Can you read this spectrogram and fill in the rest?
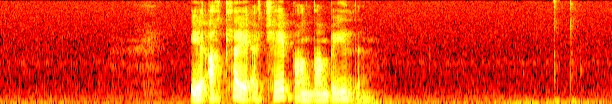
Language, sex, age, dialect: Faroese, female, 61+, Norðurstreymoy/Eysturoy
